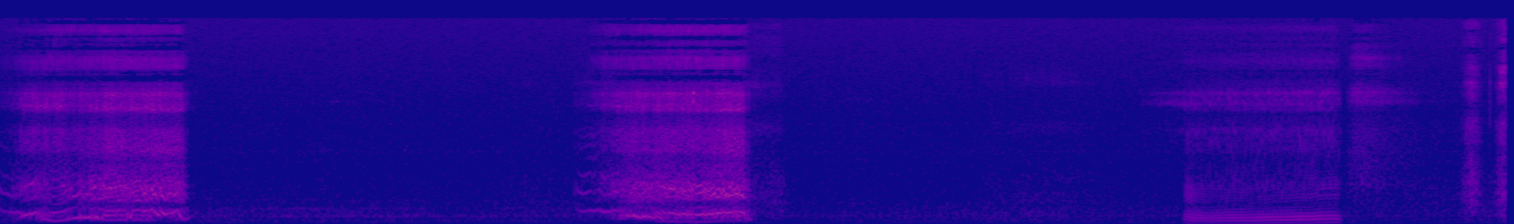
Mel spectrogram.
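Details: Three slow, rattling snores about six seconds apart, roughly ten breaths a minute, in a quiet room: snoring.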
